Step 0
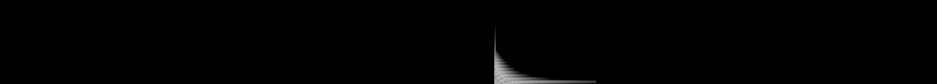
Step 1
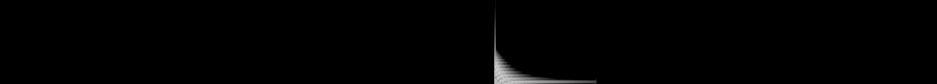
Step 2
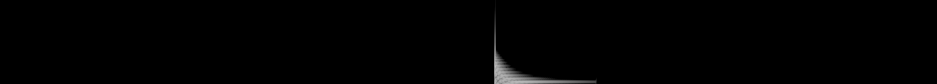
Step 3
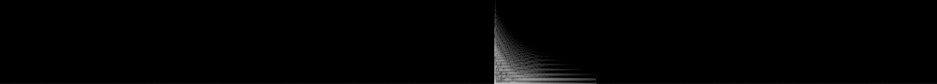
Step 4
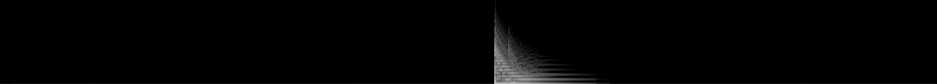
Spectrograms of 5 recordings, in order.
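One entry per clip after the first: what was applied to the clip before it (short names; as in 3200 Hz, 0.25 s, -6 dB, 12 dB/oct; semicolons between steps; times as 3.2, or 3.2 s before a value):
high shelf 2200 Hz +10 dB; gain +4.5 dB
compressor 6:1, threshold -16 dBFS, peak gain reduction 8.5 dB
full-wave rectifier
echo 0.136 s -16 dB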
